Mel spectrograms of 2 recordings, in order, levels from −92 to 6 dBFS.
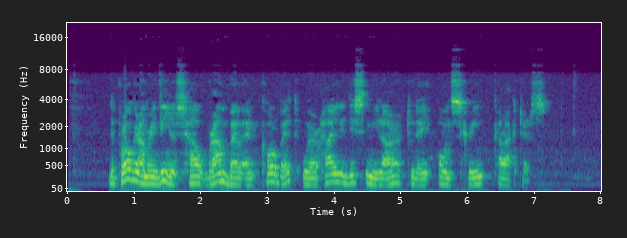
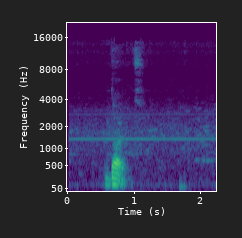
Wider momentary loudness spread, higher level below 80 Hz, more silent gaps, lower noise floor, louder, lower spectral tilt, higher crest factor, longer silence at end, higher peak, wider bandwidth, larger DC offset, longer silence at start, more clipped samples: second, 13 LU vs 26 LU; first, -54 dBFS vs -70 dBFS; neither; about the same, -55 dBFS vs -56 dBFS; first, -17 LUFS vs -29 LUFS; second, -5 dB/octave vs -7.5 dB/octave; second, 16 dB vs 22 dB; second, 0.85 s vs 1.15 s; first, 0 dBFS vs -12 dBFS; second, 9 kHz vs 15.5 kHz; neither; about the same, 0.65 s vs 0.55 s; neither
